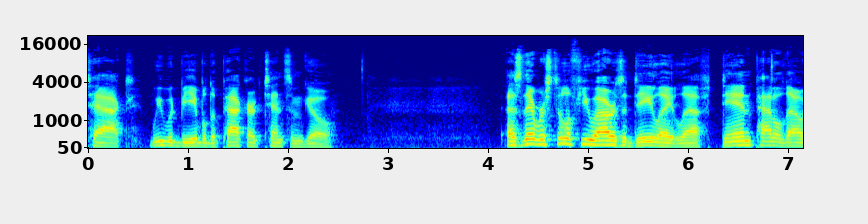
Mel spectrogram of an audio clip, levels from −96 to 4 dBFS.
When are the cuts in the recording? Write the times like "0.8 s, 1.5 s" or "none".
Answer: none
